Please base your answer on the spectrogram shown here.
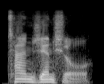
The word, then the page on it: Tangential: British English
